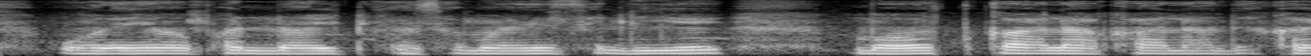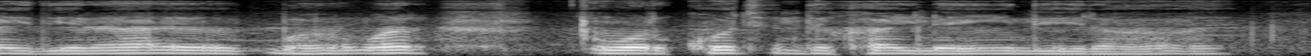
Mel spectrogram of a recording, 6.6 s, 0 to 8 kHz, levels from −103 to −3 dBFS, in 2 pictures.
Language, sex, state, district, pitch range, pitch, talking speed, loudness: Hindi, male, Chhattisgarh, Bilaspur, 145-155 Hz, 150 Hz, 220 wpm, -22 LUFS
